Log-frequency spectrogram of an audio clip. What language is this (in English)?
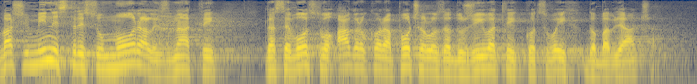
Croatian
